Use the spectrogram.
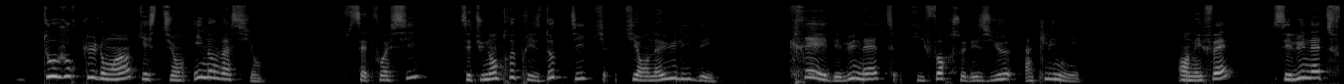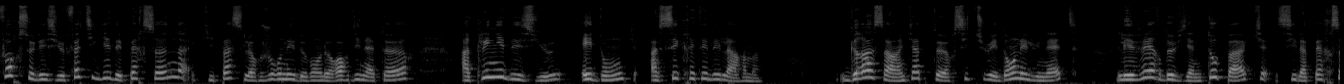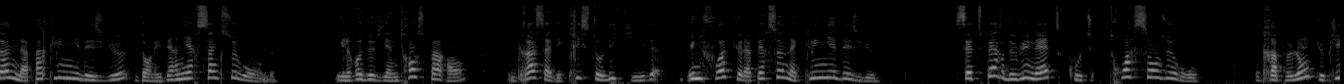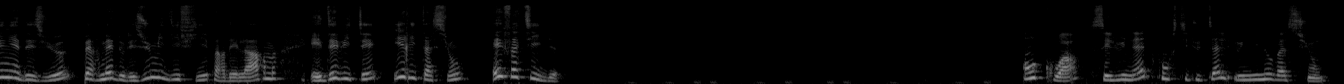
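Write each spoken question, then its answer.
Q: En quoi ces lunettes constituent-elles une innovation?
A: Elles forcent les yeux à cligner : les verres deviennent opaques si la personne n'a pas cligné des yeux depuis 5 secondes.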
